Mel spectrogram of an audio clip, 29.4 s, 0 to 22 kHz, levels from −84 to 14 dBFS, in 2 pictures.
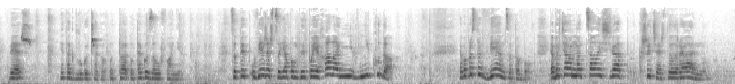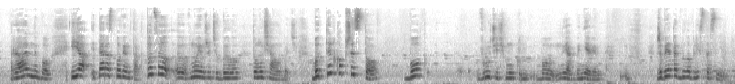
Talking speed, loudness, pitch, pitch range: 145 wpm, -24 LUFS, 240 Hz, 200-295 Hz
